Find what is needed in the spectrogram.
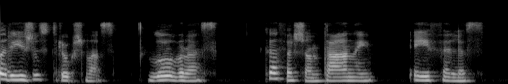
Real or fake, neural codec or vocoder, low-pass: fake; codec, 44.1 kHz, 2.6 kbps, SNAC; 7.2 kHz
